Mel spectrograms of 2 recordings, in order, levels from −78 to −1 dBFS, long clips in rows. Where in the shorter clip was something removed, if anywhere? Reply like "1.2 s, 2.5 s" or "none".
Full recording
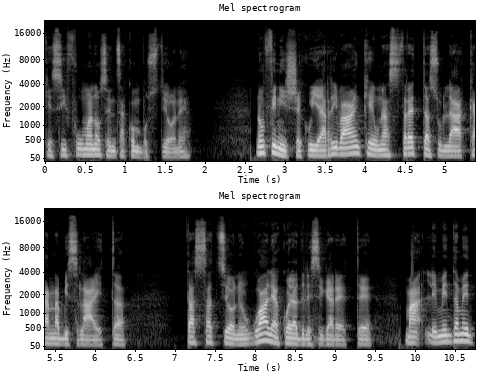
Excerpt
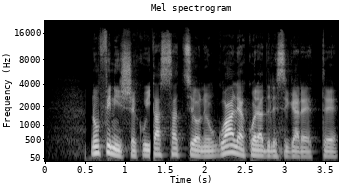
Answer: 1.3 s

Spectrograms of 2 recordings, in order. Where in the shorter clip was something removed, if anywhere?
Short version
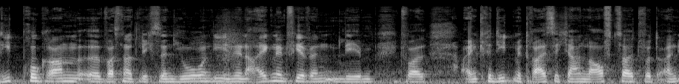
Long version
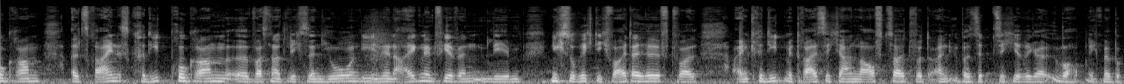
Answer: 4.0 s

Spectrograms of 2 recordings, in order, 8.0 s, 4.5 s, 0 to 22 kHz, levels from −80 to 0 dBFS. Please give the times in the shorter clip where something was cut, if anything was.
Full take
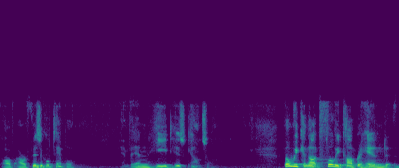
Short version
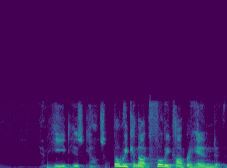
0.9 s, 2.2 s

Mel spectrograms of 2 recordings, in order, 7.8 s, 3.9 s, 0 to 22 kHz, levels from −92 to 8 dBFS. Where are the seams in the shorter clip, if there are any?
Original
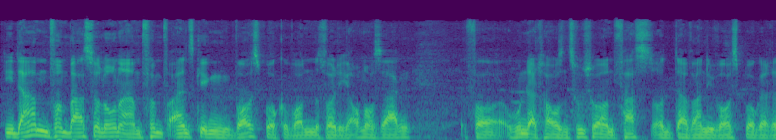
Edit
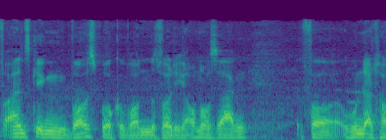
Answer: none

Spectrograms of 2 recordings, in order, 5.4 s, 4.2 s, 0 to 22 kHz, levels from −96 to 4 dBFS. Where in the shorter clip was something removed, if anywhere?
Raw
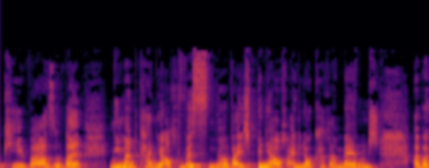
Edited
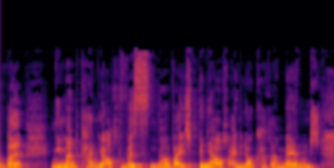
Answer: none

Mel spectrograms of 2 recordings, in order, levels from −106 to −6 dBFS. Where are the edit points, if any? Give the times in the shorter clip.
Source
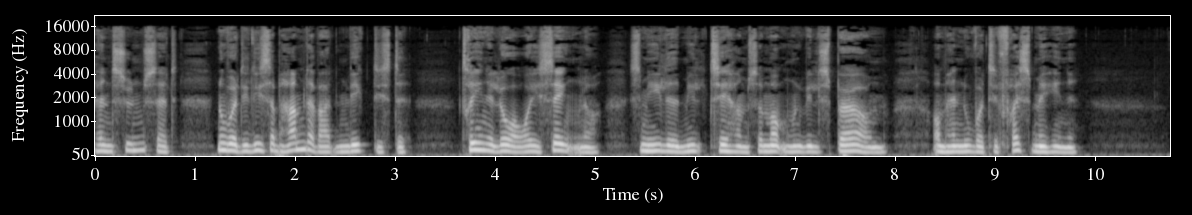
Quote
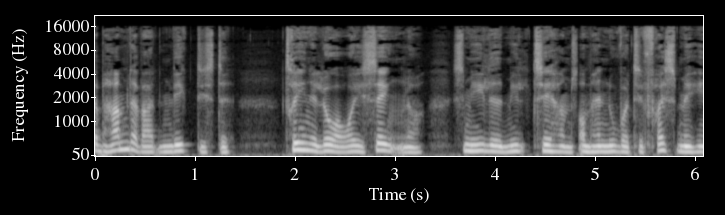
4.8 s

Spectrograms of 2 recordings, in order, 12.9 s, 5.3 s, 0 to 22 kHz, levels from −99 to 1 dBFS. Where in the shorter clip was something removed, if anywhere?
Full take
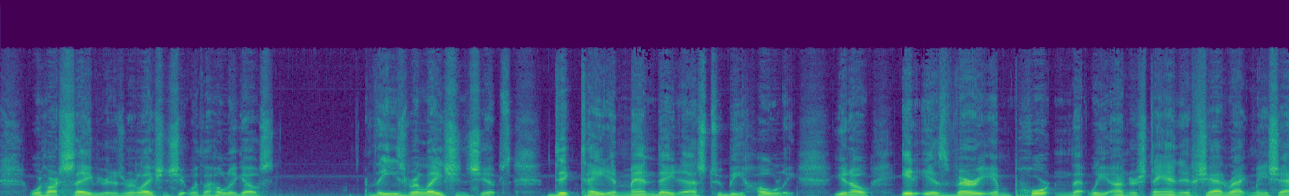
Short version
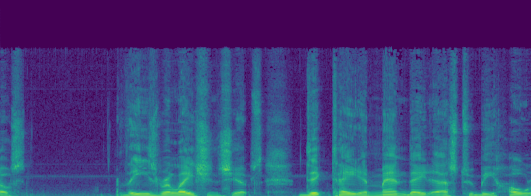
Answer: none

